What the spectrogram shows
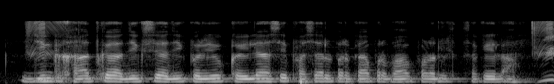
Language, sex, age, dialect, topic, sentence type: Bhojpuri, male, 25-30, Western, agriculture, question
